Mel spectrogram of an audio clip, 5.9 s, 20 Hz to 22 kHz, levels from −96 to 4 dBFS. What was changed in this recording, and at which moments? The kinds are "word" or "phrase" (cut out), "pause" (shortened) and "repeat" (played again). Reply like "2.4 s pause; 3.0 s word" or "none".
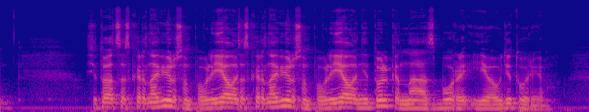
2.4 s repeat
